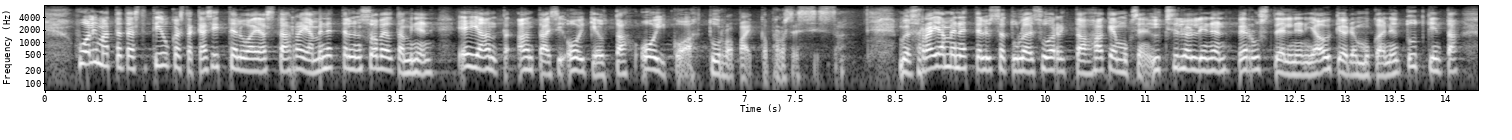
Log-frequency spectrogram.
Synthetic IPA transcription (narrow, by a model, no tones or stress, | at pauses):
huo̞limɑt̪ːɑt̪æst̪æ̥t̪iukɑst̪ɑkæsit̪ːe̞lyɑjɑst̪ɑrɑjɑmːenet̪ːelynso̞ʋe̞lt̪ɑmine̞nʔe̞ijɑnt̪ɑisiʔo̞ike̞ut̪ːɑo̞jko̞̰ɑ̰t̪urʋɑpɑ̰ikːɑpro̞̰sḛsːisːɑ̥ | myøsrɑjɑmːe̞net̪ːelysːæt̪ule̞ːsuoɾit̪ːɑːɦɑke̞muksḛnʔyksilølːine̞npe̞rust̪e̞ːlːine̞njɑo̞jk̟e̞wde̞mːukɑine̞nt̪ut̪kint̪ɑ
